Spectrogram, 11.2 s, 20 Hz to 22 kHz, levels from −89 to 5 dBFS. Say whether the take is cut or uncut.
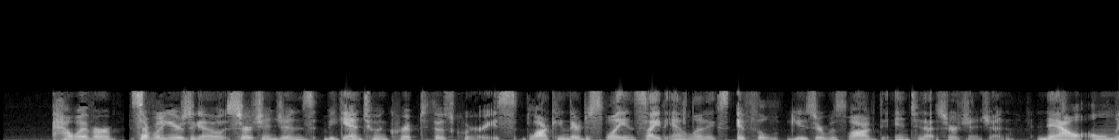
cut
